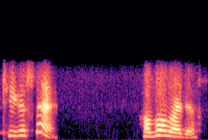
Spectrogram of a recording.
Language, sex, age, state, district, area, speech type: Assamese, female, 45-60, Assam, Dibrugarh, rural, conversation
